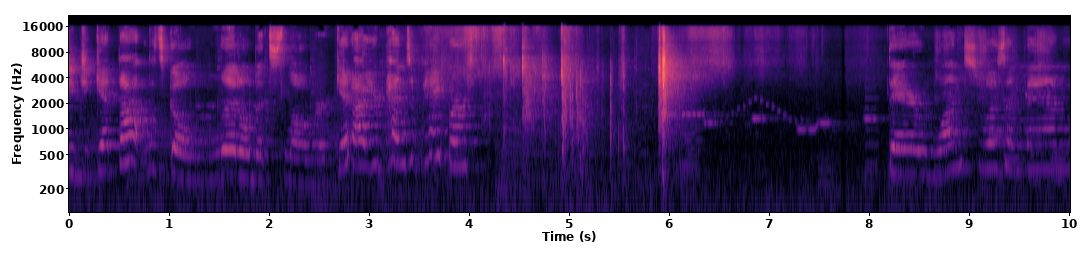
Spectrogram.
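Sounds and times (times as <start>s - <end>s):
faint high-pitched tune: 6.3s - 8.1s.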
